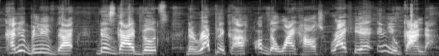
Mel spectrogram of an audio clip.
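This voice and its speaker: A man's voice: high voice, moderate pace, muffled recording. A man narrating a travel vlog as host, enthusiastic and speaking straight to the viewer. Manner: enthusiastic, lively, addresses the viewer. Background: faint music.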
